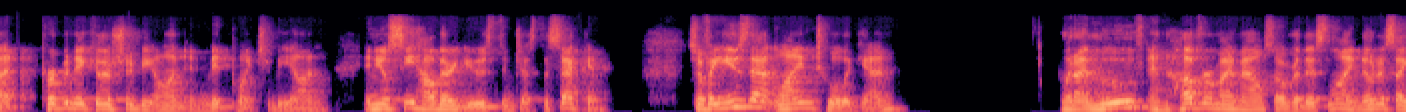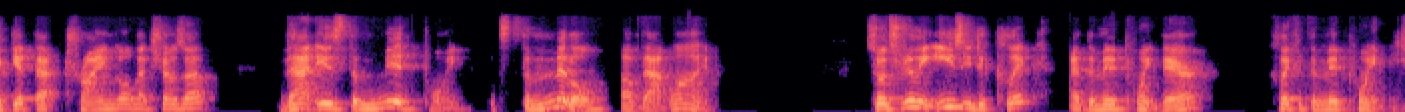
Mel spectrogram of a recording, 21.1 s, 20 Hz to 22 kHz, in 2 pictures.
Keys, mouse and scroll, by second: 3.3 click, 6.2 click, 18.6 click.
